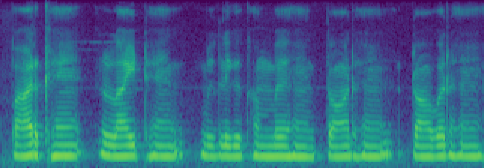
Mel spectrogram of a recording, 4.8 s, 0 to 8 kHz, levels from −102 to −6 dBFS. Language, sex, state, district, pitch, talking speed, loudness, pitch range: Hindi, male, Goa, North and South Goa, 145 Hz, 160 wpm, -32 LUFS, 140-150 Hz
